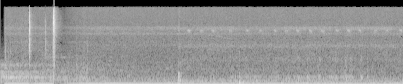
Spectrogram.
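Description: Two sharp clicks about half a second apart as a handgun is handled and cocked. Then a steady background with crickets chirping in a fast, even rhythm.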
